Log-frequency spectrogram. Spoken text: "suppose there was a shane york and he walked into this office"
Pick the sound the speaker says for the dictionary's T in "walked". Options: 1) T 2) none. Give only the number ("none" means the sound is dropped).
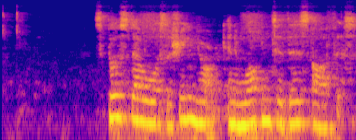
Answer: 2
